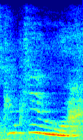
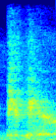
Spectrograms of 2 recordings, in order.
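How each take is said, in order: First: Pew, pew pitched way up like a laser gun; Star Wars blaster noise. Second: Pew, pew whispered like a tiny blaster. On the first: Instructor to class, playful high Star Wars blaster pew. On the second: Instructor to class, whispering laser sounds. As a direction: breathe the pew, pew out with no voice. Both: Shown as a demonstration. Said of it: "makes me think of Star Wars".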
